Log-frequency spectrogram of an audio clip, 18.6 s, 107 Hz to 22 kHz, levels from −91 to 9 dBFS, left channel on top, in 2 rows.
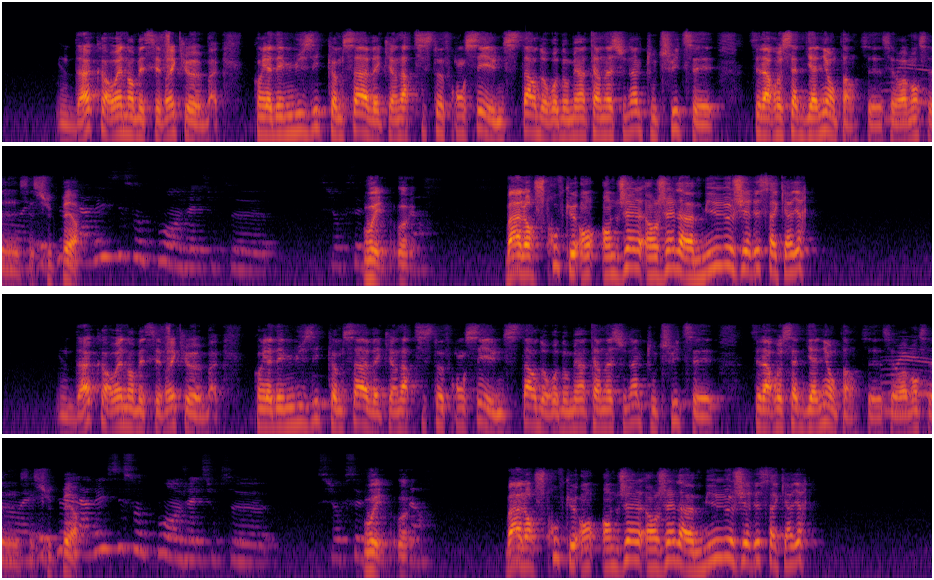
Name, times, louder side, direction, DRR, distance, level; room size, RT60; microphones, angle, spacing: voice 1, 0.6-9.5 9.9-10.1 12.9-13.4 14.3-17.3, left 3 dB, 45° left, 0.5 m, -25 dB
sound 1, 3.1-6.5, left 4 dB, 35° right, 7.4 m, -57 dB
voice 2, 8.8-12.0 12.5-13.0 13.3-13.6 14.4-14.5 14.9-15.0, right 2 dB, 70° right, 1.6 m, -43 dB
14.0 x 12.0 x 3.3 m
head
